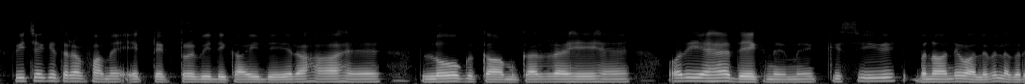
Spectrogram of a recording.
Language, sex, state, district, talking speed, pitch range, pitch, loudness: Hindi, male, Rajasthan, Churu, 160 wpm, 120-145 Hz, 125 Hz, -27 LUFS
